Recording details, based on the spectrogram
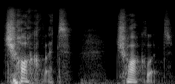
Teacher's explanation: By the way, what's the stressed syllable in chocolate? Good, it's the first one.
